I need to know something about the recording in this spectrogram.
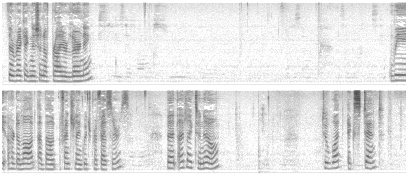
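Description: An older woman speaks calmly into a microphone, pausing between phrases.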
